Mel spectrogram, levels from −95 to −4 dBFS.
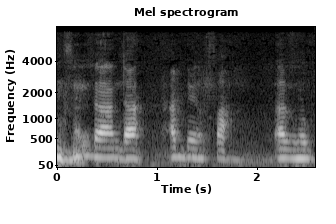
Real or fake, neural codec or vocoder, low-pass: fake; codec, 16 kHz, 1.1 kbps, Voila-Tokenizer; 7.2 kHz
